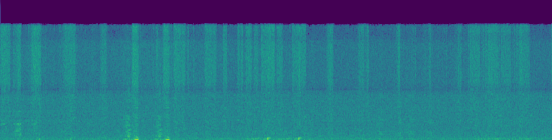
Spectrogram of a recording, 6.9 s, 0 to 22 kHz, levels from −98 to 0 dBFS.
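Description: Speech, with a doubled audio track running for the whole clip: a second full-band copy of the audio trails the original by around 400 ms at roughly the same level, so every phrase is heard twice. The repeat is dry, with no decay or room colouring, so it is not a reflection or reverb but a straight duplicate. The cause is likely a second capture of the same signal through a slower path, or an edit leaving two unaligned copies in the mix.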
